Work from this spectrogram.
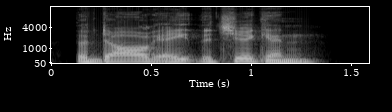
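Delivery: plain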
